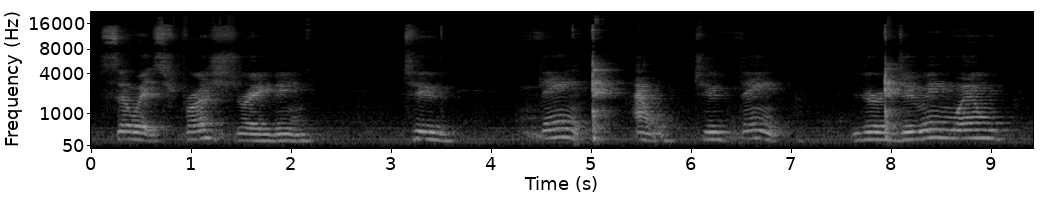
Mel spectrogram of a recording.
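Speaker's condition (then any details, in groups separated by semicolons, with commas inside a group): ALS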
